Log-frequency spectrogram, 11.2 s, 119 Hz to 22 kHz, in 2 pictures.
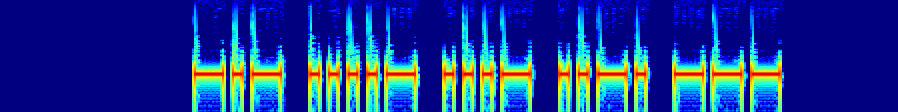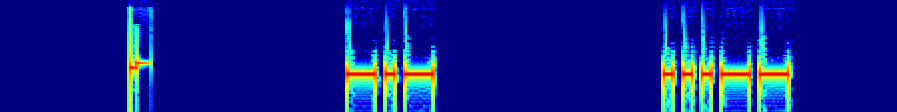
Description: Morse code, heard as a keyed tone, about 21 wpm, spaced as for 13 wpm, 700 Hz. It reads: K4VFO K3
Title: USA Call Signs - 5 Characters - 8x Character Spacing - 20wpm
